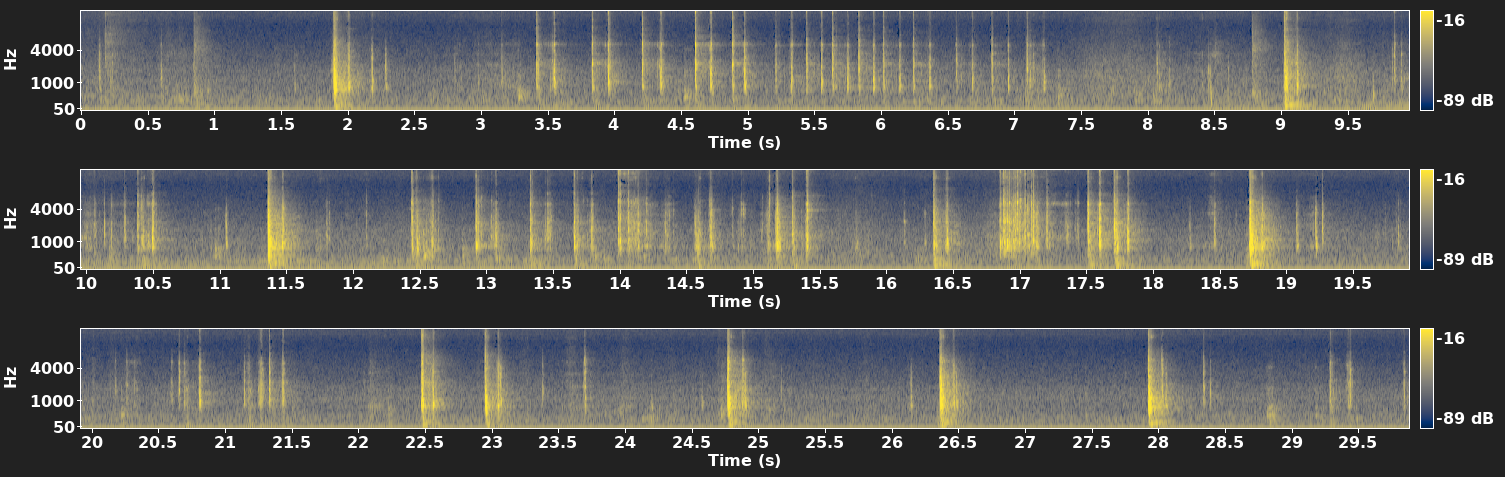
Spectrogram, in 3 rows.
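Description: Keys of a full-size PS/2 computer keyboard being pressed: single keystrokes at irregular intervals, with two quick runs of typing, one a few seconds in and one past the middle.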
